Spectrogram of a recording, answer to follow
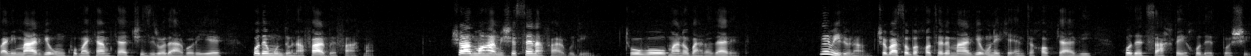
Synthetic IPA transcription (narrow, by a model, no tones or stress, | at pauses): væliːmæɾɟe̞uːnkʰo̞mæcʰæmcʰæɾd̪̚t͡ʃʰiːziːɾod̪æɾbɒːɾe̞je̞ | xod̪e̞mund̪o̞næ̰fæɾbe̞̰fæ̰hmæ̰m | ʃɒːjæd̪mɒːɦæmiːʃe̞se̞næfæ̰ɾbṵːd̪ḭːm | t̪ʰovomænobæɾɒːd̪æɾe̞̰t̪ʰ | ne̞mid̪uːnæ̰mt͡ʃʰe̞bæsɒːbe̞xɒːt̪ʰe̞ɾe̞mæɾɟe̞ʔuːnecʰe̞̰ʔḛnt̪ʰe̞xɒːb̥̚cʰæɾd̪iː | xo̞d̪e̞t̪ʰsæ̰xɾejexo̞d̪e̞̰t̪̚bɒ̰ːʃḭ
